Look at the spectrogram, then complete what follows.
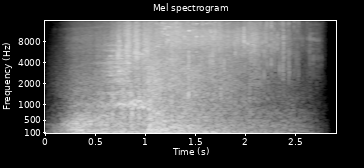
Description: attack; hero sound

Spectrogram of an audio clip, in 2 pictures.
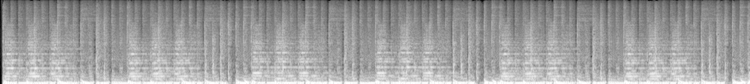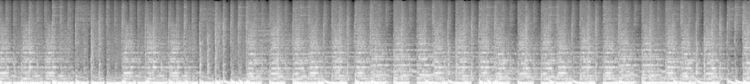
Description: battle

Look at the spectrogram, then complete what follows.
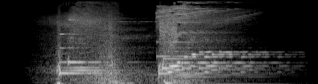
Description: attack; hero

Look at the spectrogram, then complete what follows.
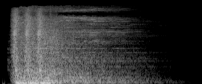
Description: effect rain

